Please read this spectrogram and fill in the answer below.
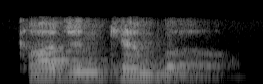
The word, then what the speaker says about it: Kajukenbo: It's pronounced Kajukenbo Self Defense System.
